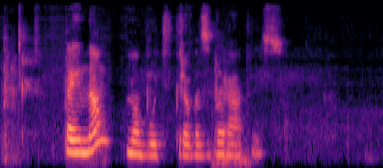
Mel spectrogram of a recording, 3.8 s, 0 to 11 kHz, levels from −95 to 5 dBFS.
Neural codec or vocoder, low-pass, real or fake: codec, 24 kHz, 6 kbps, HILCodec; 9.9 kHz; fake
